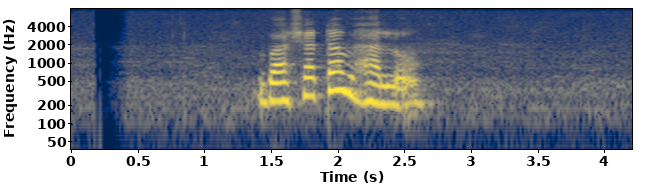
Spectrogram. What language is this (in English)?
Bangla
